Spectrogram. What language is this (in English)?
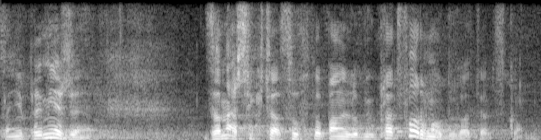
Polish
